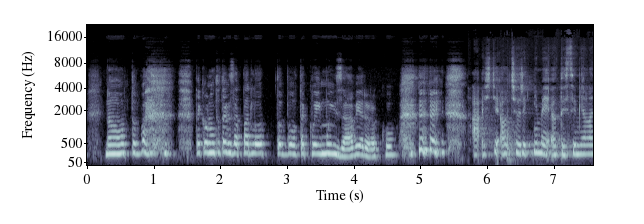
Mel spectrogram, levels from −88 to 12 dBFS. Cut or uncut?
uncut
